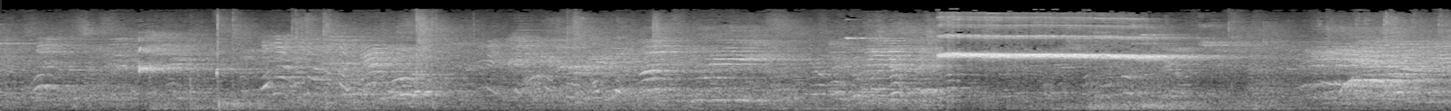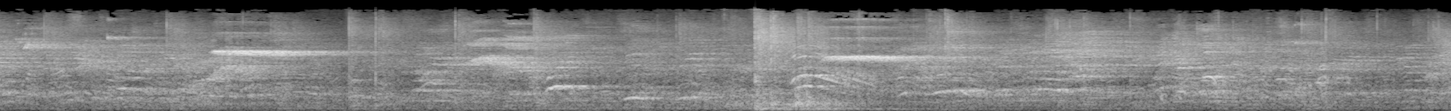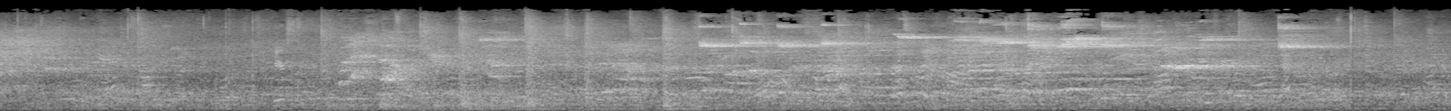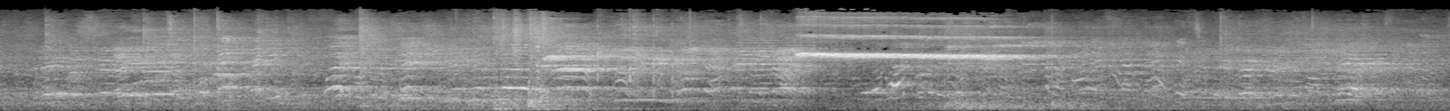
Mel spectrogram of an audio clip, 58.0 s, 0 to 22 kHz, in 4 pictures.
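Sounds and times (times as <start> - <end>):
players calling and shouting: 0.0 - 58.0.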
